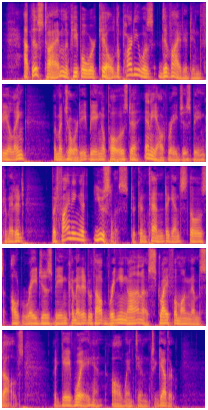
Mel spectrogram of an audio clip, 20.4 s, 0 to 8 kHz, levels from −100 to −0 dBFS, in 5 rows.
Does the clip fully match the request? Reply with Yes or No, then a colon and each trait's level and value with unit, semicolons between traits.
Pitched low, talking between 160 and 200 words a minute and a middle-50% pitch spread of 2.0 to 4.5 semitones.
No: low, 110 Hz; average, 145 wpm; average, 4.1 semitones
